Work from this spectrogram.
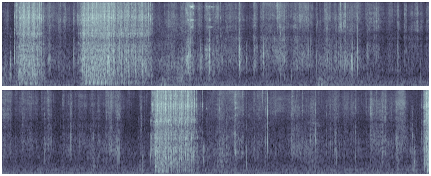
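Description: A sewing machine stitching fabric comes in a few short whirring bursts, about a second each, with long stretches of quieter handling and rustling in between.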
